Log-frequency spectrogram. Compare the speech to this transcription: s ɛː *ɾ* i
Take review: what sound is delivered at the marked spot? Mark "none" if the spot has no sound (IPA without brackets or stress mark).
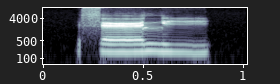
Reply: l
